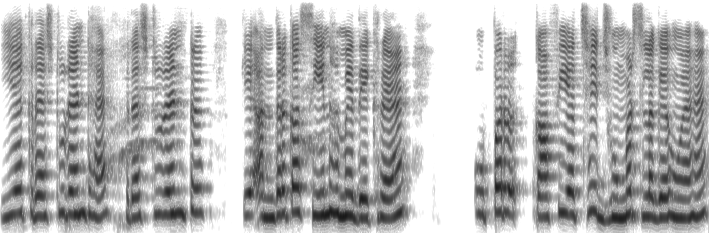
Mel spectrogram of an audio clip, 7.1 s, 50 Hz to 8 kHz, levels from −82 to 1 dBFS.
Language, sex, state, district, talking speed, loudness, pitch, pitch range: Hindi, female, Bihar, Sitamarhi, 170 wpm, -16 LUFS, 285 Hz, 255-300 Hz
